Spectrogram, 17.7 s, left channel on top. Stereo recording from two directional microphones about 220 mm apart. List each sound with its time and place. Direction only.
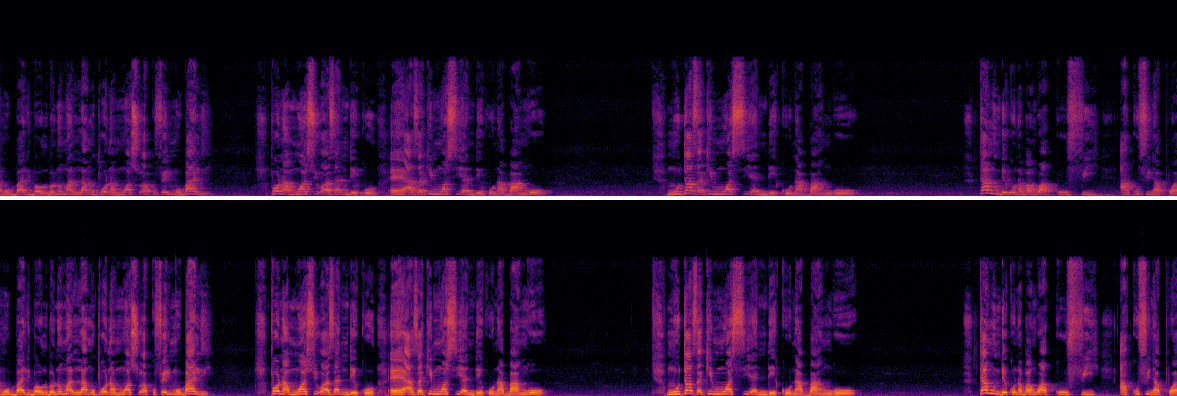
0.2 s speech: 45° right (ahead or behind)
9.7 s speech: 45° right (ahead or behind)
14.4 s speech: 45° right (ahead or behind)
